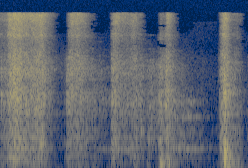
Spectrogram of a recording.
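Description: Thin plastic bread bag crinkling and rustling as it is handled, loudest in the first half second, with a short click shortly before the end.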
